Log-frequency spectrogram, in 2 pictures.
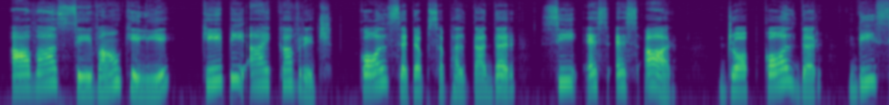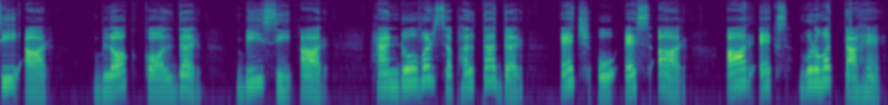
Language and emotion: Hindi, neutral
